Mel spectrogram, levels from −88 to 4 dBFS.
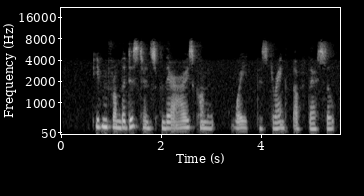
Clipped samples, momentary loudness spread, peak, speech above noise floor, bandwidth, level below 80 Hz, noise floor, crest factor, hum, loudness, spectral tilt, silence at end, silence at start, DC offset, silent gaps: under 0.1%; 10 LU; -10 dBFS; 42 dB; 7.8 kHz; -70 dBFS; -69 dBFS; 18 dB; none; -27 LUFS; -4 dB/octave; 0.15 s; 0.7 s; under 0.1%; none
